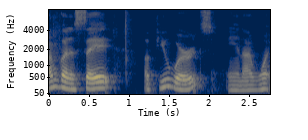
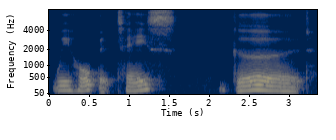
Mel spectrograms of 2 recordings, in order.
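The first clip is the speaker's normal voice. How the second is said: slow modelled sentence; 3 semitones lower, much slower than usual. Shown as a demonstration. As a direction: draw the sentence out gently.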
